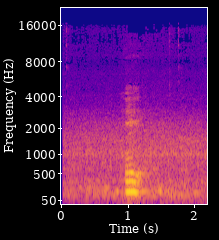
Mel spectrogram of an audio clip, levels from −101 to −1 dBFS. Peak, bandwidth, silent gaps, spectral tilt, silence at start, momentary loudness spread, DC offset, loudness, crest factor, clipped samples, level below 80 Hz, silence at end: -4 dBFS; 5.2 kHz; none; -9.5 dB/octave; 0.05 s; 20 LU; under 0.1%; -19 LUFS; 18 dB; under 0.1%; -52 dBFS; 0 s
